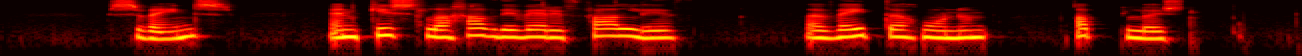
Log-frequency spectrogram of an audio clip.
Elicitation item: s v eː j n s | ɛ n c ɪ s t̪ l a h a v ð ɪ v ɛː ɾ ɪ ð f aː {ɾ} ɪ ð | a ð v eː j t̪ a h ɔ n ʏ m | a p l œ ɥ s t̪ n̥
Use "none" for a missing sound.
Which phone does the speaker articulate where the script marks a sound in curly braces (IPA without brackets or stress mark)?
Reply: l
